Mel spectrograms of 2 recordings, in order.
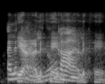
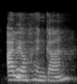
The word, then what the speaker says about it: Alekhine: How do you pronounce it? Alohengan. Really? Yeah, right. Alekhine, yeah. No, yeah, I always called him Alekhine. I mean, not that I ever met him, but I have this influence from Russian.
